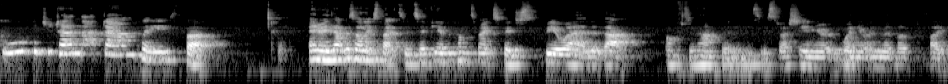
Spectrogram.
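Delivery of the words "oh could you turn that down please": very high put-on old person voice. Speaker says loud music in mexico stops dinner conversation; sounding like an 80-year-old. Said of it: "I sound like an 80-year-old".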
